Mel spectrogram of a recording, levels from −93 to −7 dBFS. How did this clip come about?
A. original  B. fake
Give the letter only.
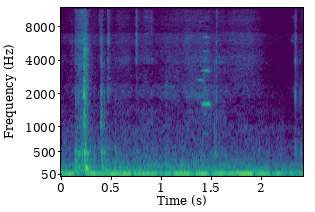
A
